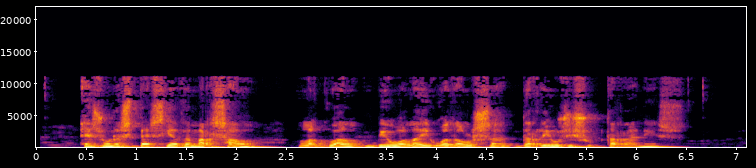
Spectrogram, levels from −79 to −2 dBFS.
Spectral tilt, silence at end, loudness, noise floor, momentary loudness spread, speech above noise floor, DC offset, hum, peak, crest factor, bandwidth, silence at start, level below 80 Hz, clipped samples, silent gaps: -6 dB/octave; 0.65 s; -13 LUFS; -51 dBFS; 8 LU; 38 dB; under 0.1%; none; 0 dBFS; 14 dB; 11.5 kHz; 0.45 s; -48 dBFS; under 0.1%; none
